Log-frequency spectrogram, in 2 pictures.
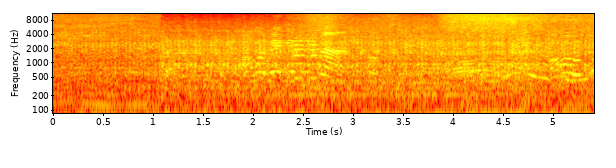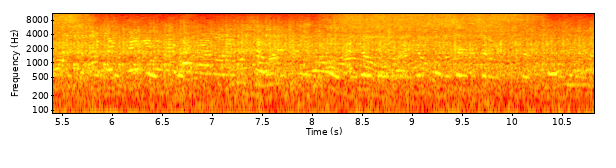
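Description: Bus engine idling with a steady low rumble, under many people talking at once with no clear words.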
